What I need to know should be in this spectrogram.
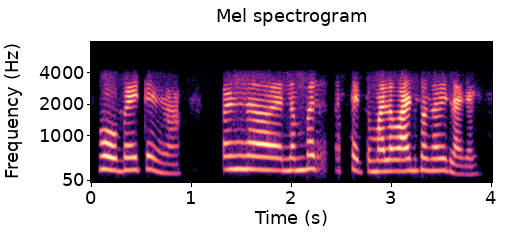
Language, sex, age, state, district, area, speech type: Marathi, female, 18-30, Maharashtra, Sindhudurg, rural, conversation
